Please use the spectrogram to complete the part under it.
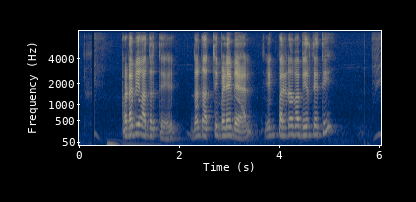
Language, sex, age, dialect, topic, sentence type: Kannada, male, 51-55, Dharwad Kannada, agriculture, question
